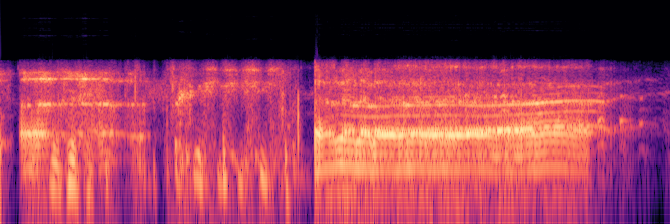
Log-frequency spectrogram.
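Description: A short rumbling burp, then a long, loud, sustained voiced belch of about two seconds that fades out. An ordinary belch.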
